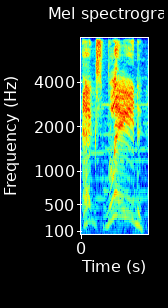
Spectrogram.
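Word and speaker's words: χ-blade: yeah it means the x blade it's just pronounced like keyblade even though it's just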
